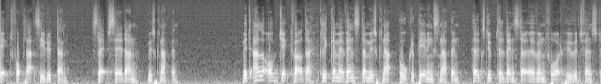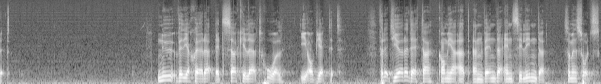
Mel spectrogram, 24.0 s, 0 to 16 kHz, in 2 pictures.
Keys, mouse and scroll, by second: 9.9 click, 17.0 click.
